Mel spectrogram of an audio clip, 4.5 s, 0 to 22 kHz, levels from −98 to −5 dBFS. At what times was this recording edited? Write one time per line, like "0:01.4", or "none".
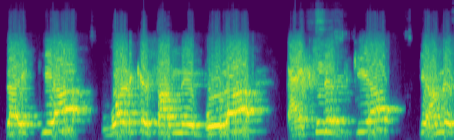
none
